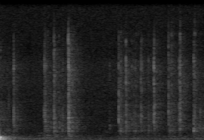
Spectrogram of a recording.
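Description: Computer keyboard being typed on: a quiet run of uneven keystroke clicks, with a brief pause about a second in.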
